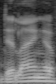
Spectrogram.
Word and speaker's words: Delange: your name didn't I that sounded exactly how it should be the Lang is perfect oh okay okay okay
